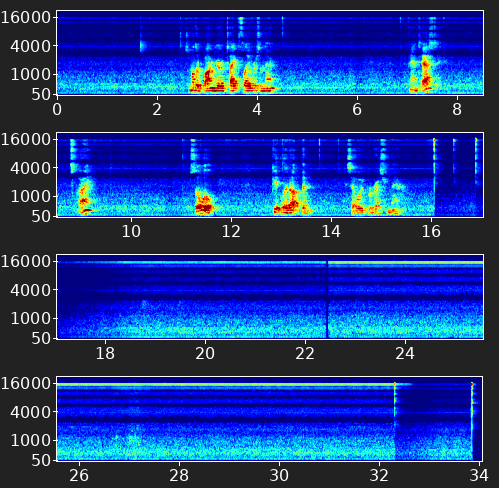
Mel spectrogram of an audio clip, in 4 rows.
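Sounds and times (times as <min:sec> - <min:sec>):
lighter ignition clicks: 0:16.0 - 0:17.1, 0:30.8 - 0:32.6
torch flame jet hissing: 0:18.0 - 0:32.6.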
